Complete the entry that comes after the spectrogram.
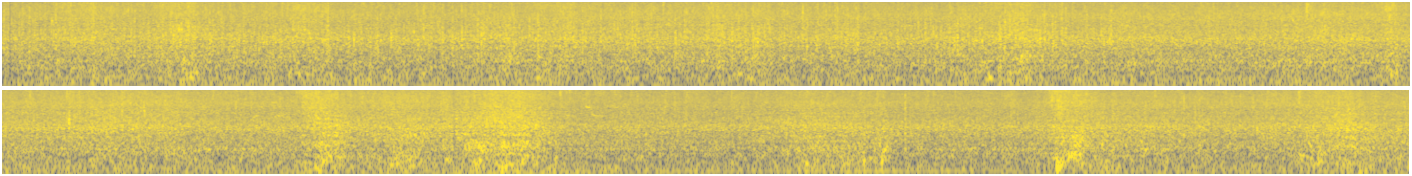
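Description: Steady rain falling, a dense even hiss, with a few louder swells in the second half.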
